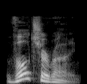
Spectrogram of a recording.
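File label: "vulturine", British English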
